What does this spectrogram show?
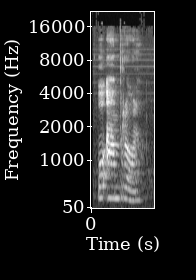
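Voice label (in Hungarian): "körte", Hungarian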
